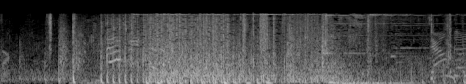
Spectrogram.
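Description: A gun fires rapid shots in bursts.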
